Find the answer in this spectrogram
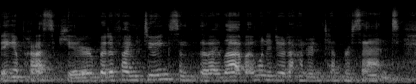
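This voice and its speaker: Audible room echo surrounds a woman's fairly low-pitched voice. Her intonation stays fairly even. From New England. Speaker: lawyer, former prosecutor, job candidate. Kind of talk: interview before city council. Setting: city council meeting. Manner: many filler ums.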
